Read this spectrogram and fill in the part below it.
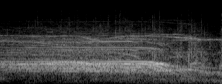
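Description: An outdoor political rally crowd in Kaiti, Makueni County cheers and applauds, a broad roar of voices with whoops and a high sustained shout riding over scattered clapping, steady and fairly loud throughout.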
